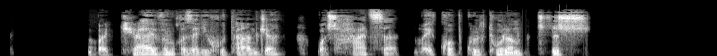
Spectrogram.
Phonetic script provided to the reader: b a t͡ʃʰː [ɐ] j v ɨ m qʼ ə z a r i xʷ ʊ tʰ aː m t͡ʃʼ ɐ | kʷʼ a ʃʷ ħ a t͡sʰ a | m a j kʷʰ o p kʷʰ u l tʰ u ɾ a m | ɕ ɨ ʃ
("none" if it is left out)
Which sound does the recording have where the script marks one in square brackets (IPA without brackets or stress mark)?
a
